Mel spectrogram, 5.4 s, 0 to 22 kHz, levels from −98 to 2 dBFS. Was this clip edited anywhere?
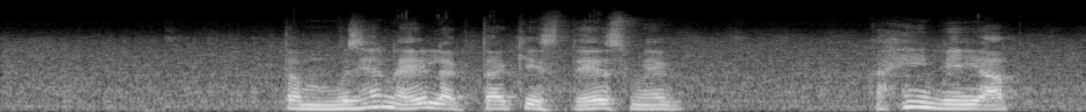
no; 0 cuts

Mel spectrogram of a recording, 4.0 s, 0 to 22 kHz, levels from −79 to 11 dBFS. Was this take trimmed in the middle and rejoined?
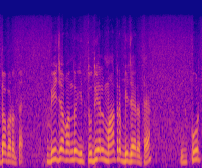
no; 0 cuts

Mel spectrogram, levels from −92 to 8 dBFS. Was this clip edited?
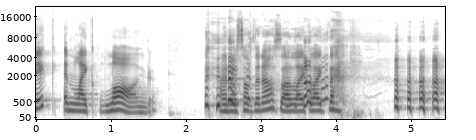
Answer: no; 0 cuts

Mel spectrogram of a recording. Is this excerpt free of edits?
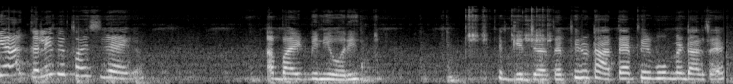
yes; 0 cuts

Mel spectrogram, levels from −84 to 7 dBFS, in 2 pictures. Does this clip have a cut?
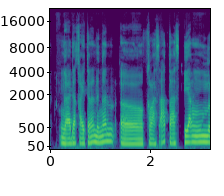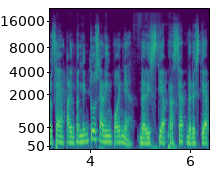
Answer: yes; 1 cut; at 2.5 s

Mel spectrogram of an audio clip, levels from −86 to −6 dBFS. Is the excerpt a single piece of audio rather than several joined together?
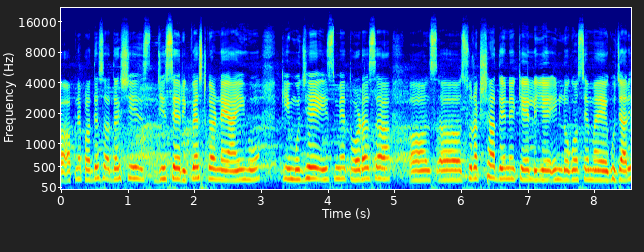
yes; 0 cuts

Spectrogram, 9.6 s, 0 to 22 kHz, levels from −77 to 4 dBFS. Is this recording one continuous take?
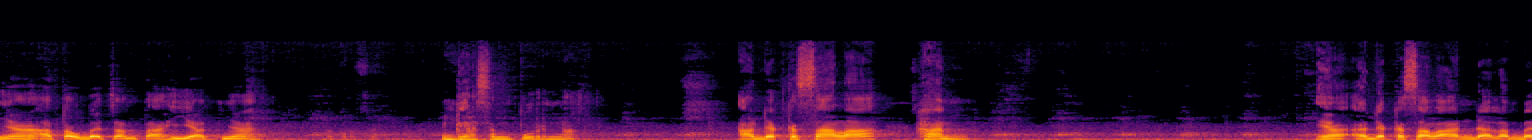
yes; 0 cuts

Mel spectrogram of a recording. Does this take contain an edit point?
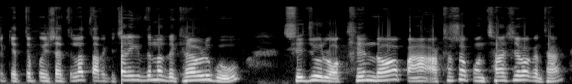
yes; 1 cut; at 1.1 s

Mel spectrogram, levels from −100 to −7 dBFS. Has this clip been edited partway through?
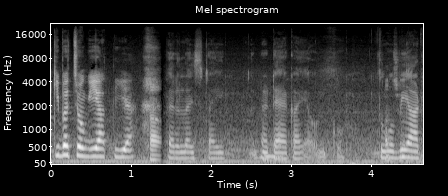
yes; 1 cut; at 1.4 s

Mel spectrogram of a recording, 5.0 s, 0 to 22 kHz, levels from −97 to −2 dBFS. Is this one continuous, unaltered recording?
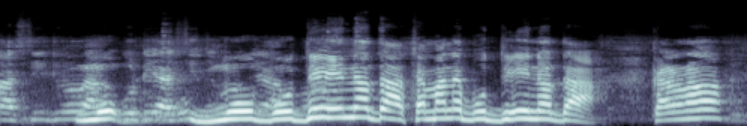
yes; 0 cuts

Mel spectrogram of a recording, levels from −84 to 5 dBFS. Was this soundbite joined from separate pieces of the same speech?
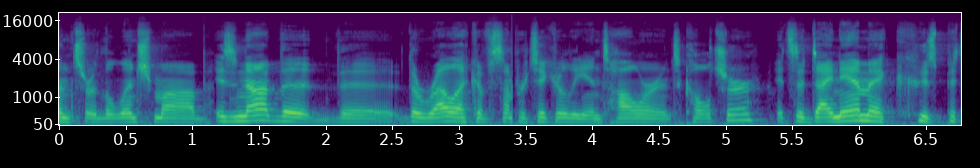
yes; 3 cuts; at 1.1 s, 3.4 s, 5.4 s

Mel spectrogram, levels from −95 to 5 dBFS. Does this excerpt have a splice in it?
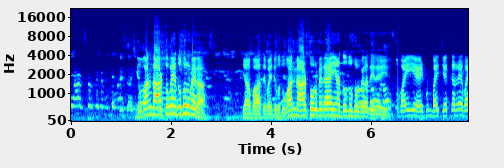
no; 0 cuts

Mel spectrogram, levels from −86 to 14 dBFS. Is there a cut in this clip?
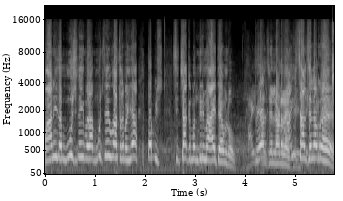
no; 0 cuts

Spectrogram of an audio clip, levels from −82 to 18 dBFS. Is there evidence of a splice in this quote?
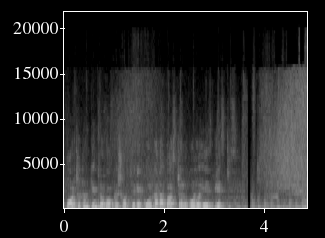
yes; 1 cut; at 3.7 s

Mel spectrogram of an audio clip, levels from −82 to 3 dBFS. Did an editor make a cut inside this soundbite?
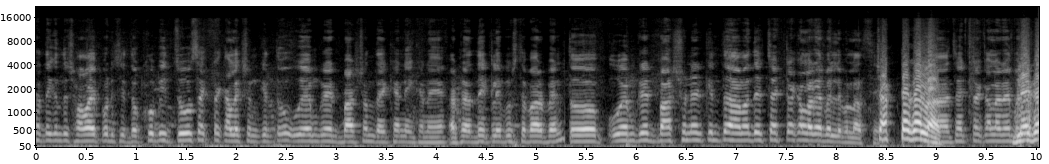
no; 0 cuts

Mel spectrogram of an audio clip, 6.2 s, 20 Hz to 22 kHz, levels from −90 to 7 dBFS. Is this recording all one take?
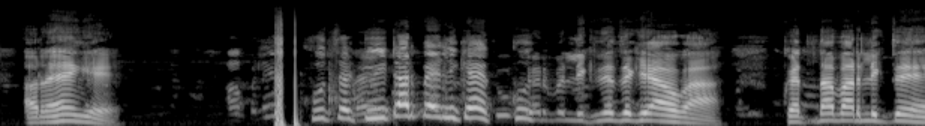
yes; 0 cuts

